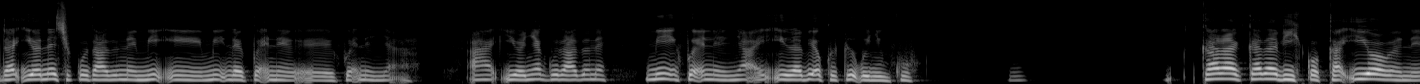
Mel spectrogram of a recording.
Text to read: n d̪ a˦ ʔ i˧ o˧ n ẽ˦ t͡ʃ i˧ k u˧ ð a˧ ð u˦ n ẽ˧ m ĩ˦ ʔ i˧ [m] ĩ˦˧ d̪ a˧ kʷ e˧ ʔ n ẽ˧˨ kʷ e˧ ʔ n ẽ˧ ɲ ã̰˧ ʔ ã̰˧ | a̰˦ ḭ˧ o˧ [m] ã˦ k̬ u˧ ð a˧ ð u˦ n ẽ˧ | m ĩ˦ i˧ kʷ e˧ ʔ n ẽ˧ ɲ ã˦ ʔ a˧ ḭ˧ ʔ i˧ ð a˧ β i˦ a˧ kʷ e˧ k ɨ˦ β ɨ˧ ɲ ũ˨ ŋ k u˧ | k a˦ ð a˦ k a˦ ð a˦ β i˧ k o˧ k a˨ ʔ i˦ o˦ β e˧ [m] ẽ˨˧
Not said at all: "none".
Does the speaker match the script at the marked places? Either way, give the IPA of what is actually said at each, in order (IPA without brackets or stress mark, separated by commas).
m, ɲ, n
